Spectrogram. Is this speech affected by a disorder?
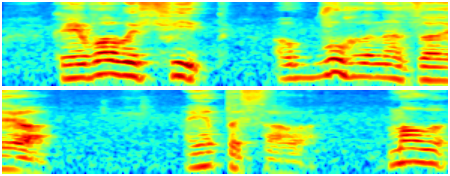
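Yes: cerebral palsy.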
